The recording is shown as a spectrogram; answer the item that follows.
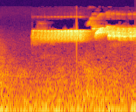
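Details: Grey-headed goldfinch singing in the evening: after half a second of quiet, a clear, high, sustained whistled note begins, then steps up to an even higher whistled tone, against faint low background noise.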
